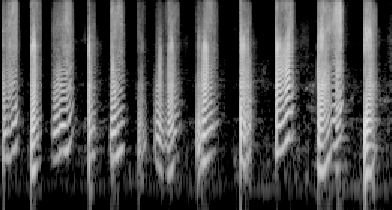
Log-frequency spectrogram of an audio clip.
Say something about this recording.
Extremelly Farting
Not real fart
Microphone not been harmed (:
fart, smell, people, smelly, bad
